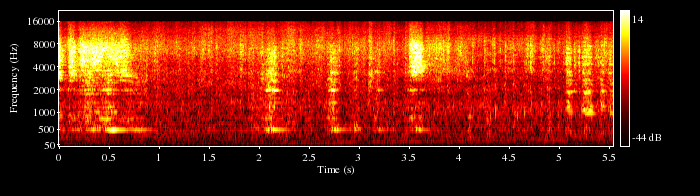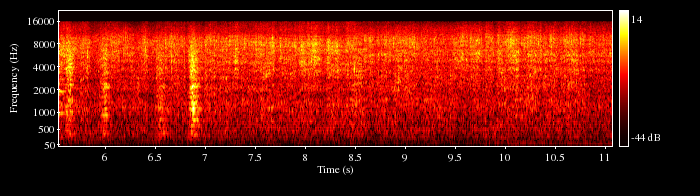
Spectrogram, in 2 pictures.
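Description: Water spraying from a garden hose onto a motorcycle to rinse off soap: a steady hissing spray with scattered splatters as the stream strikes the bike, loudest in the first second.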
